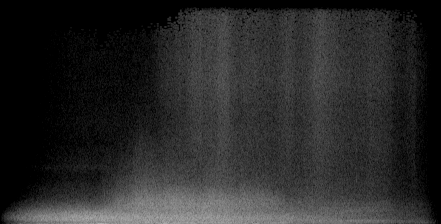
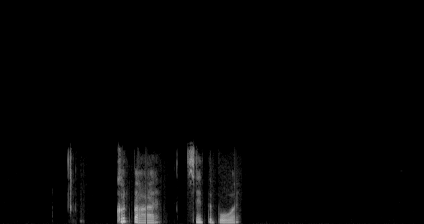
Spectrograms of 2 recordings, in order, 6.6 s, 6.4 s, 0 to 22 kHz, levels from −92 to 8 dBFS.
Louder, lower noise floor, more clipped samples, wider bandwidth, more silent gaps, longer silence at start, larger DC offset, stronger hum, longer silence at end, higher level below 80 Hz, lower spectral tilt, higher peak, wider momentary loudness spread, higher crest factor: about the same, -29 LUFS vs -29 LUFS; first, -60 dBFS vs -49 dBFS; neither; first, over 20 kHz vs 8 kHz; neither; second, 0.2 s vs 1.75 s; neither; neither; second, 0.45 s vs 2.8 s; first, -38 dBFS vs -64 dBFS; first, -5.5 dB/octave vs -4 dB/octave; second, -12 dBFS vs -8 dBFS; second, 18 LU vs 21 LU; second, 18 dB vs 26 dB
